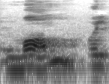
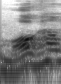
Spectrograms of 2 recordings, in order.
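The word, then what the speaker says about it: Maugham: আচ্ছা, এখন William Somerset মম, এটা কিন্তু মঘাম উচ্চারণ হবে না, কিন্তু মম উচ্চারণ হবে, মম।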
